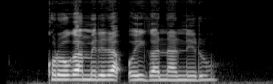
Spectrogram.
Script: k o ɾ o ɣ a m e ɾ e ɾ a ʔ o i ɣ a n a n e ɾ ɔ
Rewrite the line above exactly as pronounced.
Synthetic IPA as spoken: k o ɾ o ɣ a m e ɾ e ɾ a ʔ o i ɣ a n a n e ɾ u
